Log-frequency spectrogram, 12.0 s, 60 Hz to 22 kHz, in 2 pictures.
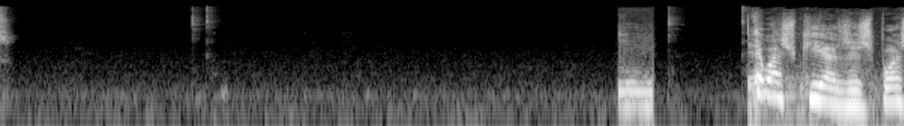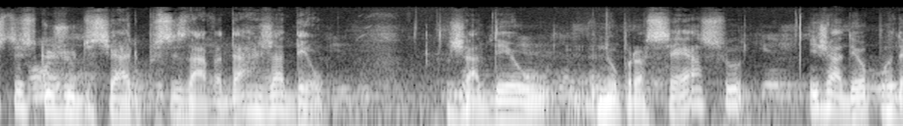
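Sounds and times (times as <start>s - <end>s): faint clicks: 1.2s - 1.5s.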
